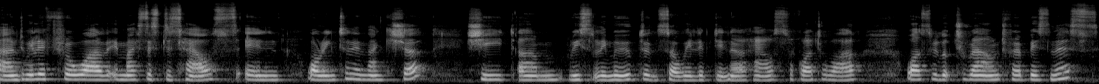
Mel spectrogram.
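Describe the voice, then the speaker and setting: Flat, monotone speech at a moderate pace over noticeable background noise. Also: woman. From South Yorkshire, Barnsley. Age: 60s. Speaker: witness at a public inquiry. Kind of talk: witness testimony.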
